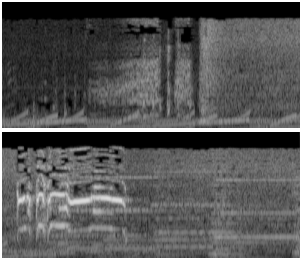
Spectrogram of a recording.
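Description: A rooster crowing sound effect: the rooster crows once midway, a loud, drawn-out call rising above a busy background of repeated low, rising whirring sounds that run through the whole stretch. No one speaks.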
